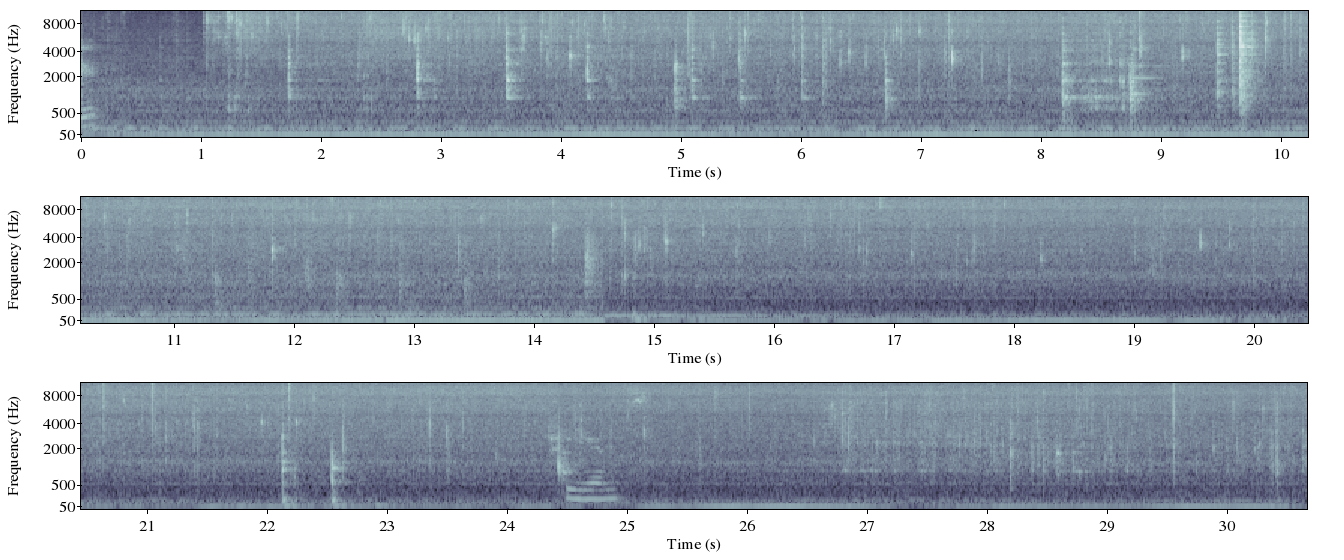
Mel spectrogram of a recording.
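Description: Sliced garlic sizzling in olive oil in a nonstick frying pan, stirred with a wooden spatula that knocks and scrapes against the pan. The knocks come often in the first half and fewer later.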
